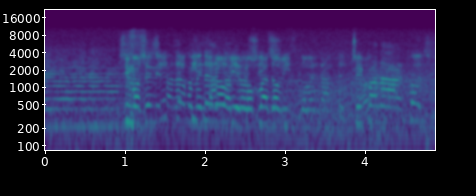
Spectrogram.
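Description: A man speaks outdoors in the wind.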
